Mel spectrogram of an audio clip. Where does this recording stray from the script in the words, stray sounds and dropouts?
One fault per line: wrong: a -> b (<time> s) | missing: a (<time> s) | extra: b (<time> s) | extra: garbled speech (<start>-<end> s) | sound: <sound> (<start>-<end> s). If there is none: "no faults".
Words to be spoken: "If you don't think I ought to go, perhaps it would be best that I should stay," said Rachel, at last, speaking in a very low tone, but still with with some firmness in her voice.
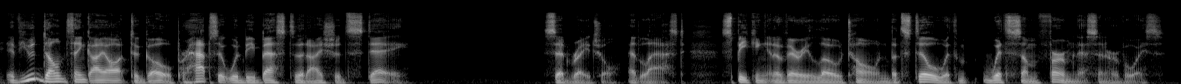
no faults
